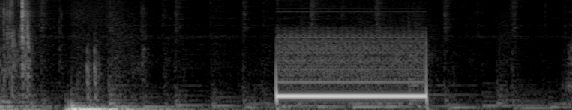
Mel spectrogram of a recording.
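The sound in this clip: Ringing tone of an outgoing telephone call placed to a listener: a single steady, mid-pitched tone holds for about a second, clear and loud over faint low murmuring, then stops.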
